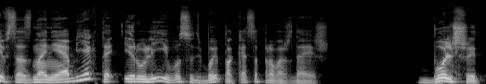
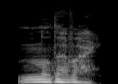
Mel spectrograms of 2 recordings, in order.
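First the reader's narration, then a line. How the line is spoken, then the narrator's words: Whispered. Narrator (Russian): прошептала Таня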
